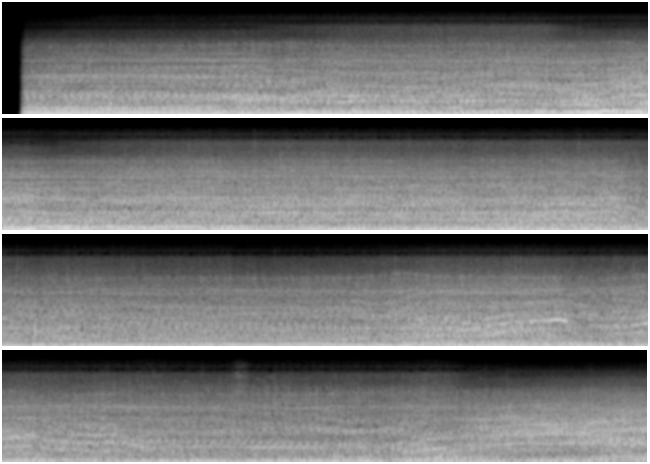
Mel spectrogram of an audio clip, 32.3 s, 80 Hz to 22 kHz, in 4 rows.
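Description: John Deere 5085E tractor's four-cylinder diesel engine running as the tractor is driven, its note stepping up and down with engine speed several times.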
